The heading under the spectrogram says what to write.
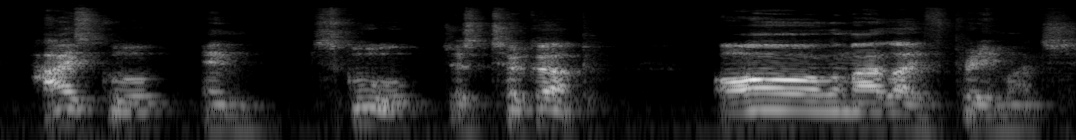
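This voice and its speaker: Heard with audible room echo, a man talks in a fairly low, monotone voice with flat intonation. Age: 20s. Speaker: live streamer, fitness youtuber. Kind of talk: casual live stream chat. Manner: casual, rambling filler-heavy.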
